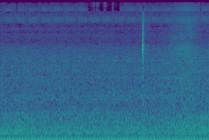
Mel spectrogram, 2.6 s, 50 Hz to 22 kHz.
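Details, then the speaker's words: Ford Focus diesel, previously running on three cylinders, after replacing cylinder 2 and 4 injectors: steady, even idle with regular low pulse, no stumbles or shaking; idle now normal. "and it's not shaking itself to bits anymore. It seems to be okay in idle. Seems to be all good in idle."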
